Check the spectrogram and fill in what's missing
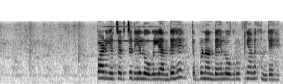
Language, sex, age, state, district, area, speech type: Dogri, female, 30-45, Jammu and Kashmir, Jammu, urban, spontaneous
